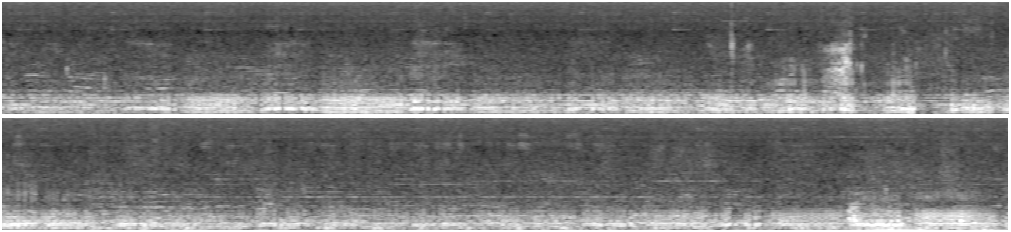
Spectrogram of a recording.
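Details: Lilac British Shorthair cat purring at length, a rich low rumble that swells and eases slightly, interrupted briefly by a few soft rustling bursts around the middle.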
